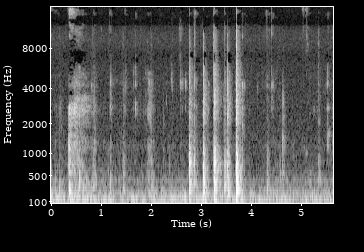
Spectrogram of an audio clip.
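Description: A person chewing a mouthful of food with small wet clicks, with a run of four sharper crunches about three seconds in.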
